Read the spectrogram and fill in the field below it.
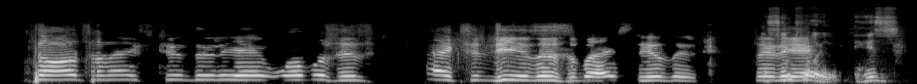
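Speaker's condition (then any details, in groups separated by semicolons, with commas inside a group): Cerebral palsy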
